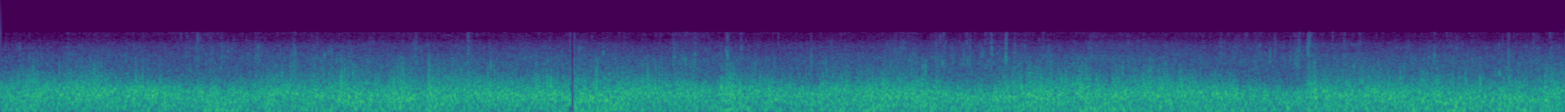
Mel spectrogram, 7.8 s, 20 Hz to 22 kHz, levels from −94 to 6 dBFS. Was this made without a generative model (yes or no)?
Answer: yes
